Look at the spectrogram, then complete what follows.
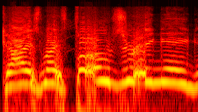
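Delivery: slow, high-pitched yelling.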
